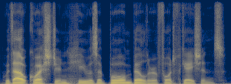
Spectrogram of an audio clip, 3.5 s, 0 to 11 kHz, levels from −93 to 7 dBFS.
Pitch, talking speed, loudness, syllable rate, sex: 100 Hz, 155 wpm, -19 LUFS, 4.9 syllables/s, male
